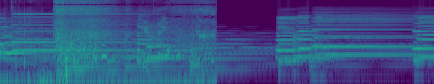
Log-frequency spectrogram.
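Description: Background music runs throughout. Under it, a child jumps into the sea with a splash about a second in, and the water churns for a few seconds. The outdoor sound cuts off abruptly about four seconds in, leaving only the music.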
